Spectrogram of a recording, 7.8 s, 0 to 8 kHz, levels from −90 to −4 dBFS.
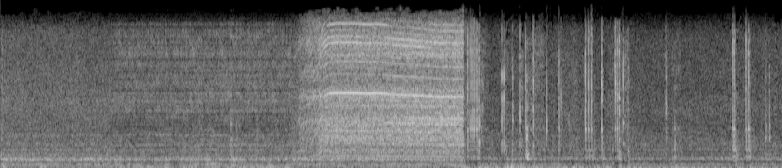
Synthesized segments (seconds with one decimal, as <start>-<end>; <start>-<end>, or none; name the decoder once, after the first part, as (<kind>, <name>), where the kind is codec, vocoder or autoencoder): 1.1-2.9 (vocoder, HiFi-GAN)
